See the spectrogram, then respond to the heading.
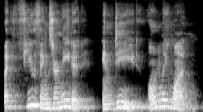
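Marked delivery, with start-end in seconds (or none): none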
